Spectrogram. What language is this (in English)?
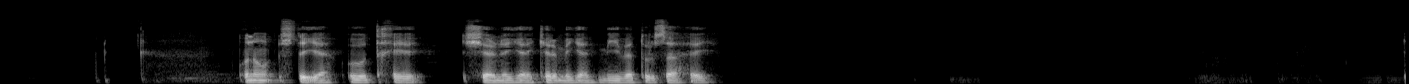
Uyghur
